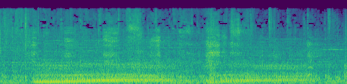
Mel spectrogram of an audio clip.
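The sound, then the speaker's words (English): A truck drives slowly along a track beside a cornfield, its engine a low, steady droning hum with a moderate, even level throughout. “The truck gains on Wendy, driving playfully slowly, toying with her”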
